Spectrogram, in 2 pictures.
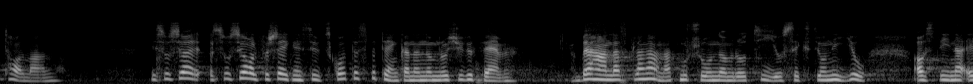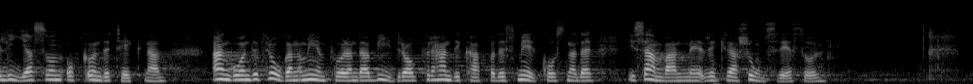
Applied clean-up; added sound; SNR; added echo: neural separator model SepFormer DNS4.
